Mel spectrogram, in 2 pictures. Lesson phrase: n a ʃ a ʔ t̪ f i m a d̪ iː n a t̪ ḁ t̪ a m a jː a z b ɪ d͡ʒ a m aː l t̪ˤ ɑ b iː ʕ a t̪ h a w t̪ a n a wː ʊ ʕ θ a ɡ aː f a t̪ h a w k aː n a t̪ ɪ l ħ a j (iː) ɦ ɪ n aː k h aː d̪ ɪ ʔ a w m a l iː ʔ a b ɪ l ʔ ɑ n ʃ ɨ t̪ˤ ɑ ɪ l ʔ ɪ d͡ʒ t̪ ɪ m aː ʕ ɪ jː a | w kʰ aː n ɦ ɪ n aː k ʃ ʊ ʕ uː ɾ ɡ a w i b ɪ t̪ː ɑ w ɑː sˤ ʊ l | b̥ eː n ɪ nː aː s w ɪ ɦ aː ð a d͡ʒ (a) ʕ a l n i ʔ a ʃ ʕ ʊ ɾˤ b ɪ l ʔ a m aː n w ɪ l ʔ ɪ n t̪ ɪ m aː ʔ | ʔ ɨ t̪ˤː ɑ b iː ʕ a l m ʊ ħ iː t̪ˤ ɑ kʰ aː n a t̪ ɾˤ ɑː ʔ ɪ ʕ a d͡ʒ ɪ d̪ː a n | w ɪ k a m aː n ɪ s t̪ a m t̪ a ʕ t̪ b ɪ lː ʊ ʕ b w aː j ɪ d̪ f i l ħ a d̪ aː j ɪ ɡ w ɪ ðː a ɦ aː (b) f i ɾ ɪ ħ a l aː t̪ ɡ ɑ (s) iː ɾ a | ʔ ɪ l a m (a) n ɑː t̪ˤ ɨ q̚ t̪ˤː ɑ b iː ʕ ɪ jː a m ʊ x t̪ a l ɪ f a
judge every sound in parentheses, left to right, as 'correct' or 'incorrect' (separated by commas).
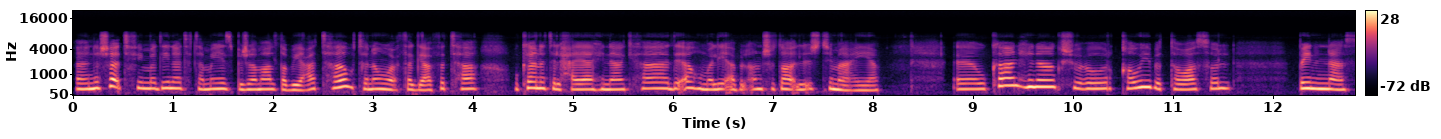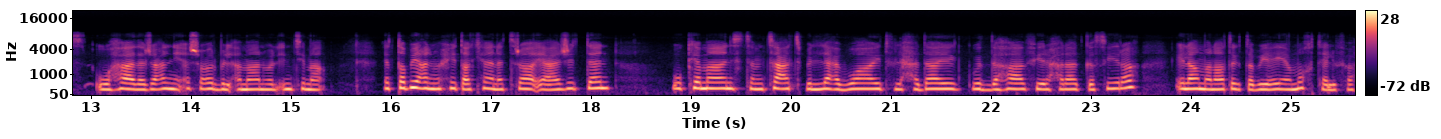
incorrect, correct, correct, correct, incorrect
